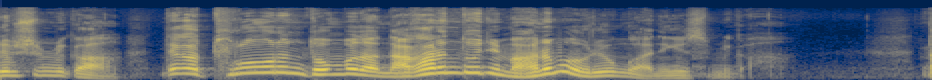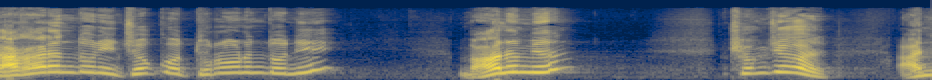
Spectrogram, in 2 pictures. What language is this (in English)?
Korean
